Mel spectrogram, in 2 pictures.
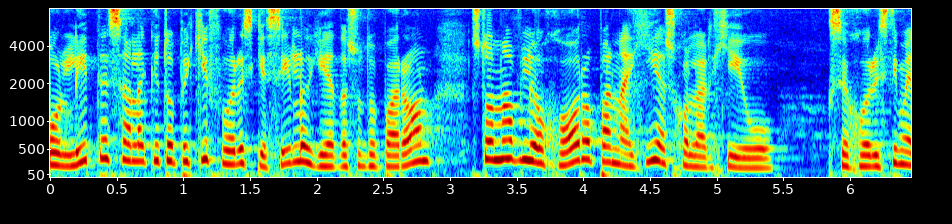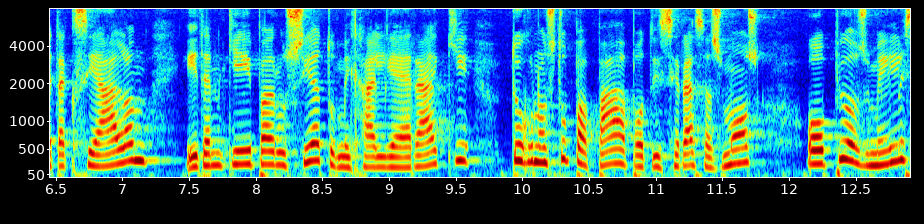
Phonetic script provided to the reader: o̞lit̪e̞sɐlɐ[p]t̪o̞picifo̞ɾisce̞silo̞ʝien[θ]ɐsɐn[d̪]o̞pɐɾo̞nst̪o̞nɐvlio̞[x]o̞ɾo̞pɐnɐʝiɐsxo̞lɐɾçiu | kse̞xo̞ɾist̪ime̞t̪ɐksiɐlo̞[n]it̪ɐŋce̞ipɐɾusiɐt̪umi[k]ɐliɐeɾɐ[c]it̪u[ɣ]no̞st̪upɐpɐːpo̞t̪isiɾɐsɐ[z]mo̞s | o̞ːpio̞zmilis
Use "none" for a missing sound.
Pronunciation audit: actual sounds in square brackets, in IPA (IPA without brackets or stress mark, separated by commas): c, ð, t̪, x, n, x, c, ɣ, z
